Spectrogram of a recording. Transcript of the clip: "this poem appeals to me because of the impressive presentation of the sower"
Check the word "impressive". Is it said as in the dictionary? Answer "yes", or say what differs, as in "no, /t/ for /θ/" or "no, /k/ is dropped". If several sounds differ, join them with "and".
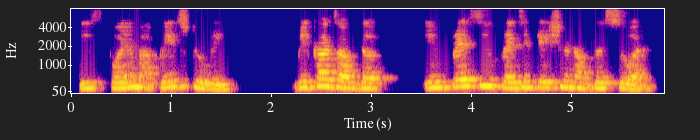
yes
